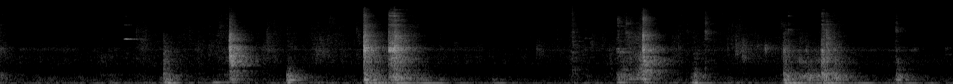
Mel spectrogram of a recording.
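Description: Pliers gripping and turning a chrome shower diverter to tighten it onto the threaded shower pipe: short metal-on-metal clicks and scrapes in separate bursts, several times.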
